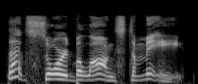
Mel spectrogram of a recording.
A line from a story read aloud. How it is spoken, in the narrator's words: the owner of the sword raging and yelling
